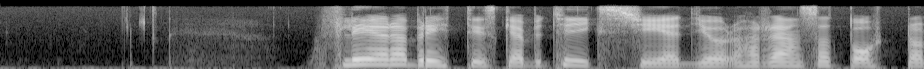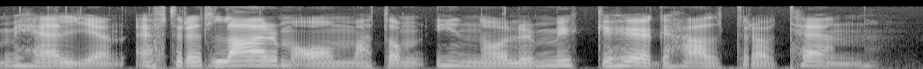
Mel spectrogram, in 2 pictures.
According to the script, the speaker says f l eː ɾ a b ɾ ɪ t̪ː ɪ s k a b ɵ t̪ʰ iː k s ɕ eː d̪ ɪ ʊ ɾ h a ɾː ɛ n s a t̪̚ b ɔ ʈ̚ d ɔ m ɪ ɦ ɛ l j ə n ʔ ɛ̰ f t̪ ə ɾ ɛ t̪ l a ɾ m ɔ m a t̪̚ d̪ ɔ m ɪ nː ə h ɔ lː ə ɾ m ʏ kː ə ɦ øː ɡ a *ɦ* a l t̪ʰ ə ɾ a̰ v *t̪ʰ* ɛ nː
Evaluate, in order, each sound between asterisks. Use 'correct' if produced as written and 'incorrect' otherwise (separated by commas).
correct, correct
